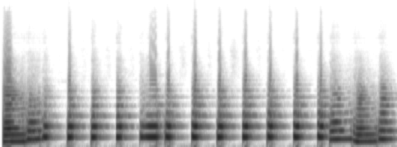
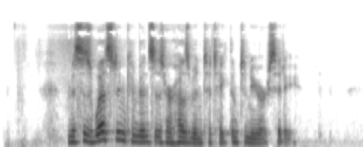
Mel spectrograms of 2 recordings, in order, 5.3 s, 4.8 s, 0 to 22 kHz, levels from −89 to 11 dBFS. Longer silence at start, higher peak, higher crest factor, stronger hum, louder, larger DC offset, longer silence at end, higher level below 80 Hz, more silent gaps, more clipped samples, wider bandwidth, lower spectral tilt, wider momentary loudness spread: second, 0.05 s vs 0.65 s; about the same, 0 dBFS vs -2 dBFS; second, 12 dB vs 20 dB; neither; first, -13 LUFS vs -19 LUFS; neither; second, 0 s vs 0.95 s; first, -48 dBFS vs -58 dBFS; neither; first, 0.4% vs under 0.1%; second, 4.9 kHz vs 11.5 kHz; first, -10 dB/octave vs -3.5 dB/octave; second, 5 LU vs 11 LU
